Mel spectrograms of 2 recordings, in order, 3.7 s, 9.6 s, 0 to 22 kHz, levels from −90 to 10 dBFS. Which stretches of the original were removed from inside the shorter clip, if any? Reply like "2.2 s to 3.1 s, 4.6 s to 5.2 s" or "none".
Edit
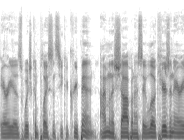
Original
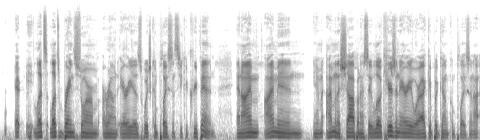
4.3 s to 6.5 s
